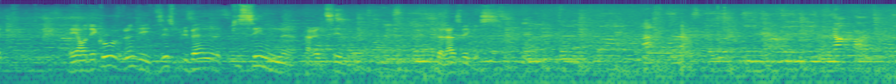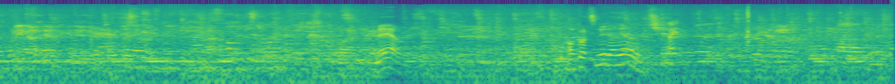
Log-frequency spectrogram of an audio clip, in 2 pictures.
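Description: People chatter nearby in a busy, echoing space.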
